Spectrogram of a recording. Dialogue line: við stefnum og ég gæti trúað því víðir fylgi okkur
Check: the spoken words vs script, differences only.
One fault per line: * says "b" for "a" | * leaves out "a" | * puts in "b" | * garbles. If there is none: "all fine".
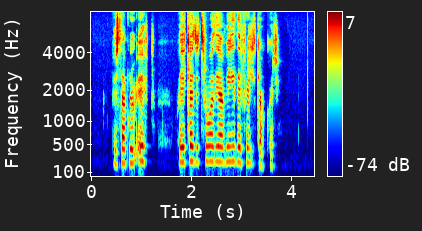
* puts in "upp"
* puts in "að"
